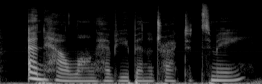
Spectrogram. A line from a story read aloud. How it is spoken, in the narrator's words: Breathing heavily, he whispered his admission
